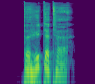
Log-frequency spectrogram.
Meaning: inflection of behüten: 1. first/third-person singular preterite 2. first/third-person singular subjunctive II
- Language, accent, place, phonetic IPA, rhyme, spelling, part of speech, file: German, Germany, Berlin, [bəˈhyːtətə], -yːtətə, behütete, adjective / verb, De-behütete.ogg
